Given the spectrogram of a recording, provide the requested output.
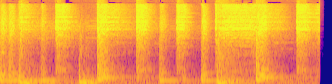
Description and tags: Old School Break Beat/Big Beat Drums
A beat I sampled for an old mix I did. recently unearth.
